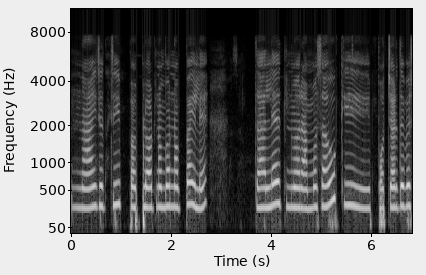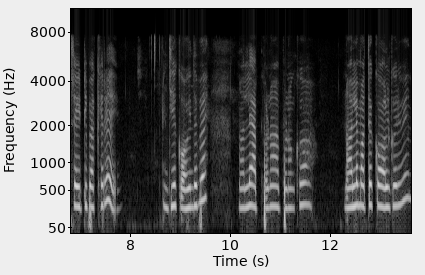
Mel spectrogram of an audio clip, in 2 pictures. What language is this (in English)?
Odia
